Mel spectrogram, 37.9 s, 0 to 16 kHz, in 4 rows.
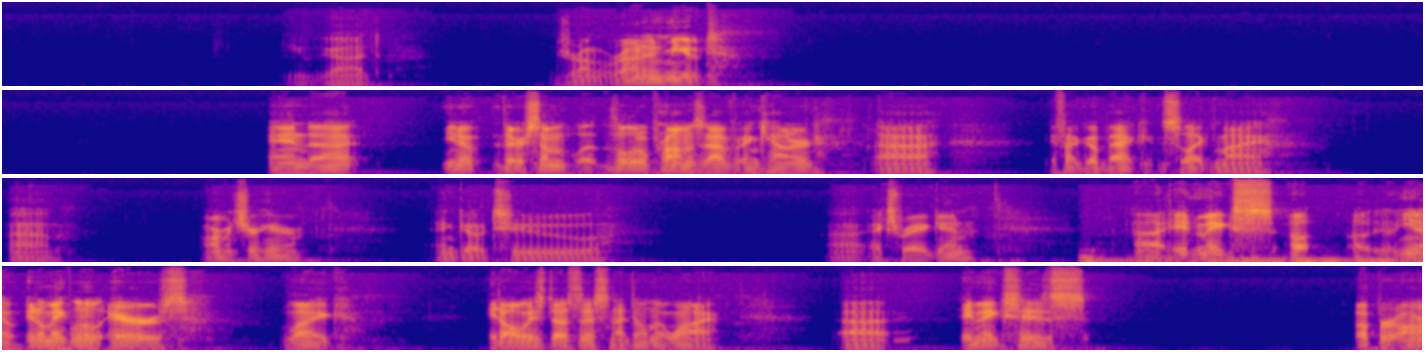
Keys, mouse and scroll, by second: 1.0 right click, 1.6 Tab, 2.6 alt+a, 8.5-12.0 middle drag, 12.0-14.1 middle drag, 14.1 Tab, 15.3 alt+a, 15.9 scroll up 1, 16.4 scroll down 1, 17.1 right click, 17.9 Tab, 18.6 right click, 19.9 Tab, 22.2-25.1 drag, 30.4 click, 30.4 scroll up 1, 30.9 shift+middle click, 31.4-32.2 scroll up 2, 32.7 shift+middle click, 33.0-34.3 shift+scroll down 3, 34.3 right click, 35.1 scroll down 1.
